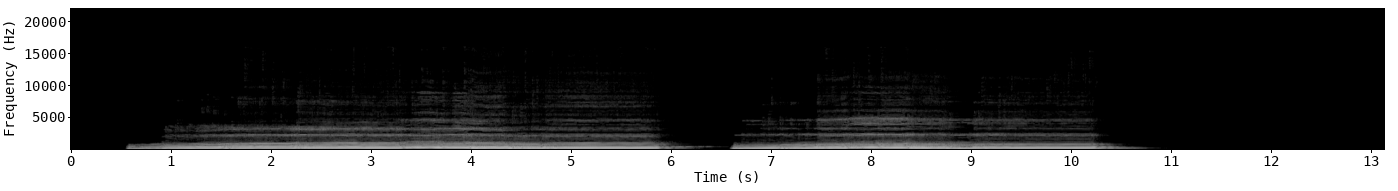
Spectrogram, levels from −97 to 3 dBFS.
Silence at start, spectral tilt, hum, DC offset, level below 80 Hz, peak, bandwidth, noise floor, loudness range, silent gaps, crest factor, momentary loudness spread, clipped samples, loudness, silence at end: 0.55 s; -10 dB/octave; none; under 0.1%; -82 dBFS; -18 dBFS; 5.2 kHz; -66 dBFS; 6 LU; none; 14 dB; 11 LU; under 0.1%; -31 LUFS; 2.6 s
